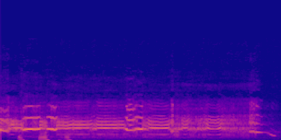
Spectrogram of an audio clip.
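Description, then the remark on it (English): A man imitates a siren with his voice: a loud, nasal, high-pitched wail held for about three seconds, wavering slightly before sliding downward at the end. “I was wondering why I heard so many sirens. It was just me going.”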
